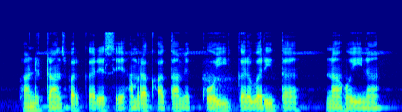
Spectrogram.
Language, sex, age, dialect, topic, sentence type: Magahi, male, 18-24, Western, banking, question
